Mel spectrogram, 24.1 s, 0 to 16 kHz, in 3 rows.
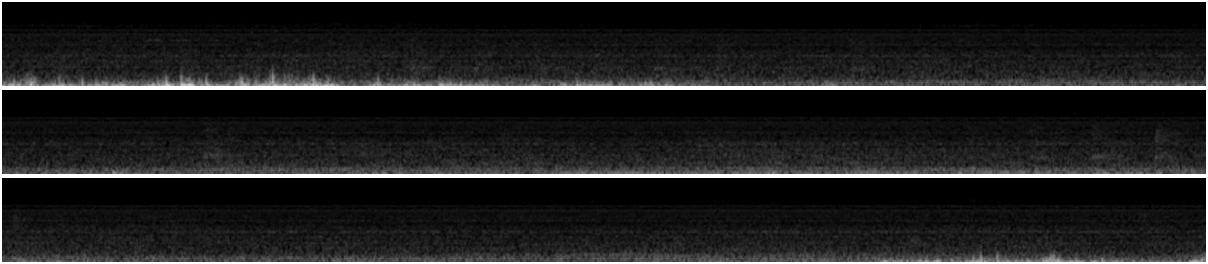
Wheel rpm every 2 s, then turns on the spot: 0, 0, 0, 0, 0, 0, 0, 0, 0, 0, 0, 0.
none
